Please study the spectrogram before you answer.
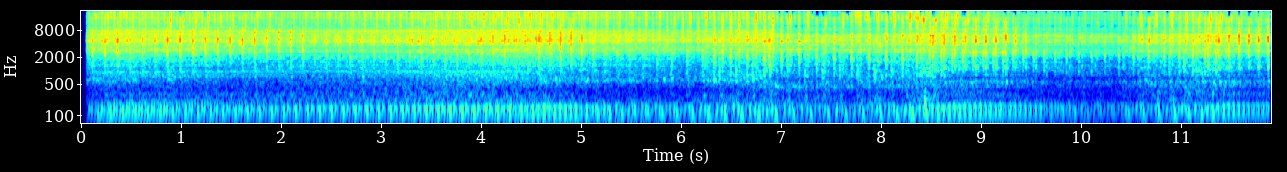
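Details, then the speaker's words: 1995 GSX motorcycle, first startup after sitting over a year, headers burning off: busy idle with fast, loose, uneven ticking-knock from back corner; owner suspects rod knock or spun rod bearings, unconfirmed. "But the knot sounds like it's coming right back here. Back in the corner. Now from that, what I've heard of that sound, usually people that when it's consistent is rod knock."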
